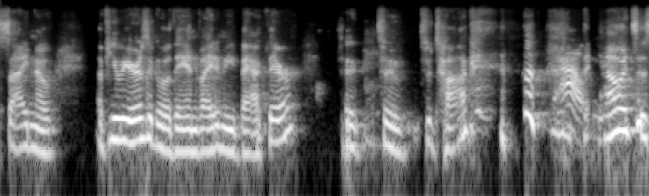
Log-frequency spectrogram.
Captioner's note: laughs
